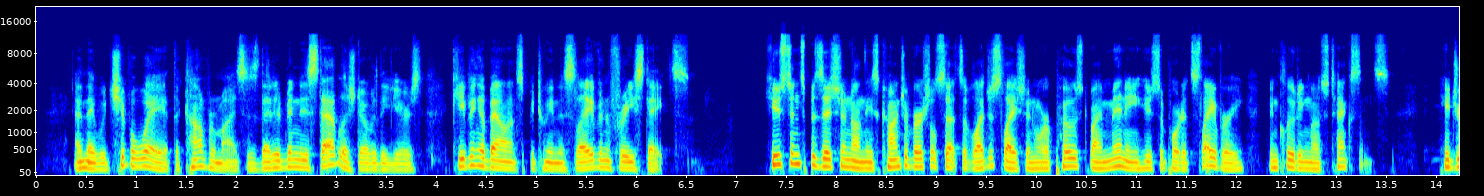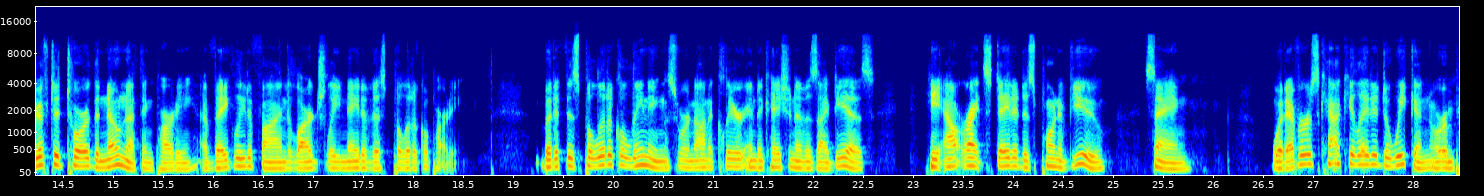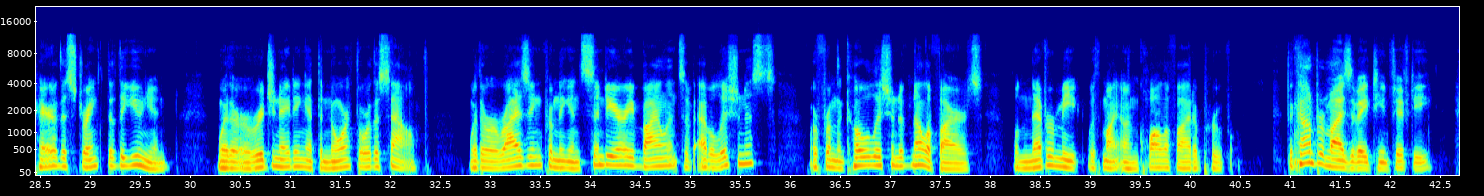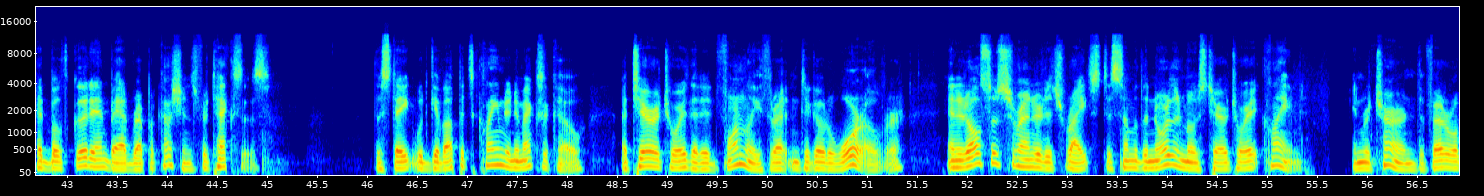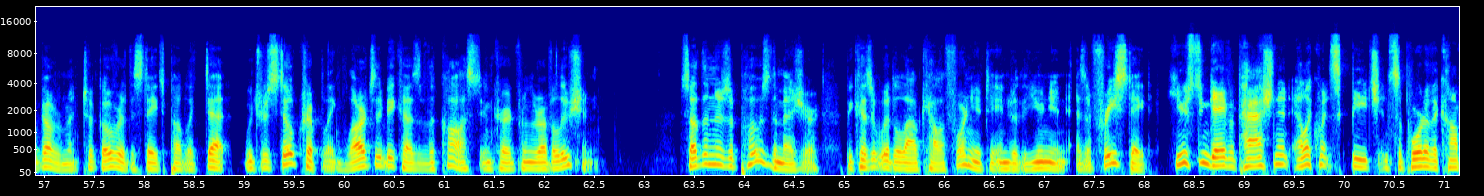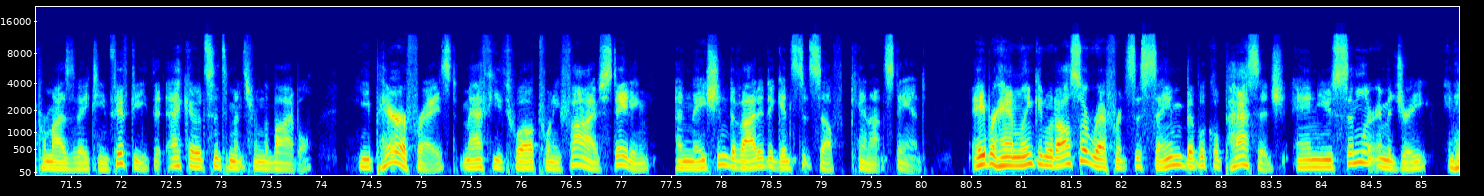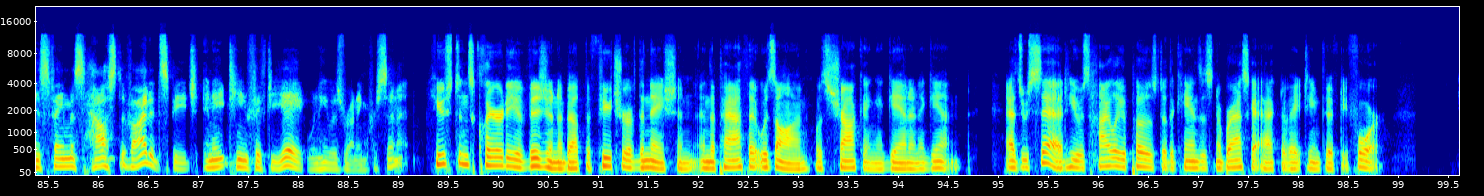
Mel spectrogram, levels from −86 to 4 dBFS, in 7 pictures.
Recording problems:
garbled, watery; slightly

